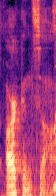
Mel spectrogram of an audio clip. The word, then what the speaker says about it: Arkansas: It's codified as Arkansas.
